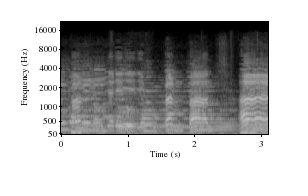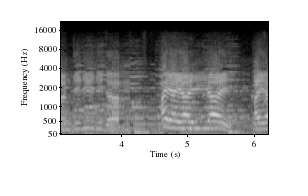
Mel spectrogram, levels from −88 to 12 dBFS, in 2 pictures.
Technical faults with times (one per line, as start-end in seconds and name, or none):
3.84-4.14 robotic sound from repeated short buffers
